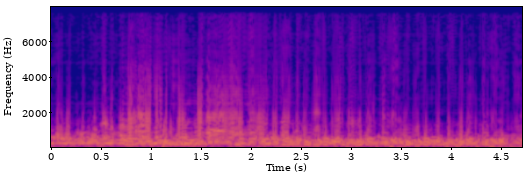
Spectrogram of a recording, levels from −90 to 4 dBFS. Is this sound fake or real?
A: fake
